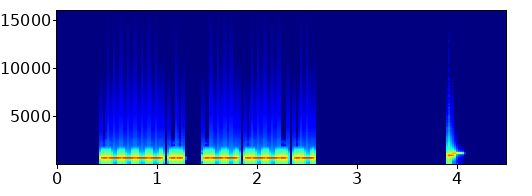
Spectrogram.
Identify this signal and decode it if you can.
Morse code, heard as a keyed tone, about 34 wpm, 700 Hz. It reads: 1I WPA
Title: Winter Field Day Exchanges Encore 35wpm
